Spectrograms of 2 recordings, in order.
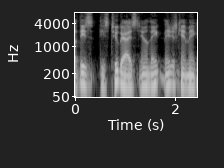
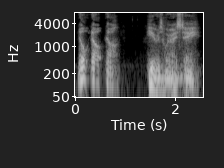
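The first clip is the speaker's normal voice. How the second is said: dying refusal; 2 semitones lower, 5 dB quieter than usual. Retold or imitated. Dying man refuses help.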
